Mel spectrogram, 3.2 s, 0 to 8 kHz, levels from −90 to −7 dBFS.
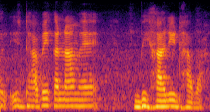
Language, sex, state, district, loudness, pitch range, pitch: Hindi, female, Jharkhand, Palamu, -20 LUFS, 155-170 Hz, 165 Hz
